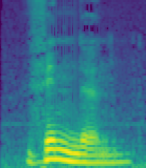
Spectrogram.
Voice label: "vinden", Dutch; 'to find'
